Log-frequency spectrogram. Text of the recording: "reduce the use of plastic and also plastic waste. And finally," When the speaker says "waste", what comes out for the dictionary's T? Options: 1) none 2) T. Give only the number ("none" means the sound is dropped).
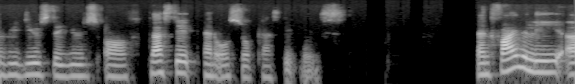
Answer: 1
